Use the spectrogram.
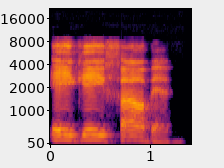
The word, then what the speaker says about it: IG Farben: your viewers uh edification they say a gay foul bad that's how if anybody's bothered that's how the Germans pronounces I'm not a German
